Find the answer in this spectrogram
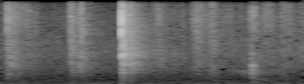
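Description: A deck of oracle cards being shuffled by hand: several short swishes and snaps of the cards, the sharpest about a second in.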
